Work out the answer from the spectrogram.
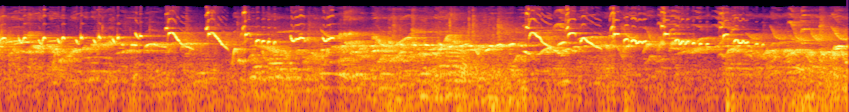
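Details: A young kept white-rumped shama sings bursts of sharp descending whistles and quick, clipped notes, separated by brief pauses, with a softer, fuller warbling passage in the middle.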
